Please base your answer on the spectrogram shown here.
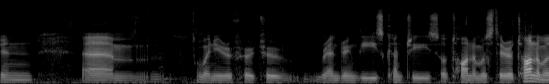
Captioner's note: speaking French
